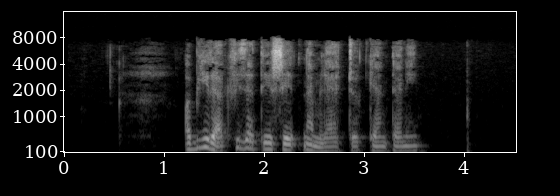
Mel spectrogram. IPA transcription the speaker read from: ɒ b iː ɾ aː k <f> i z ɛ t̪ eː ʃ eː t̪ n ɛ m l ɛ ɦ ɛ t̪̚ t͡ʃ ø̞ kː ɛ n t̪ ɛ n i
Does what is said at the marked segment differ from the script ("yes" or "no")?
no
